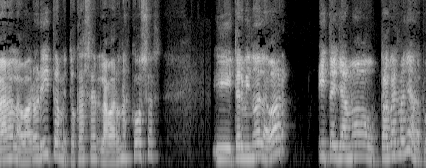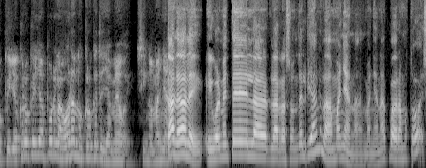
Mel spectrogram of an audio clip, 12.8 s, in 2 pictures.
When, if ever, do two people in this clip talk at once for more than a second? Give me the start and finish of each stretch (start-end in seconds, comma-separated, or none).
none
